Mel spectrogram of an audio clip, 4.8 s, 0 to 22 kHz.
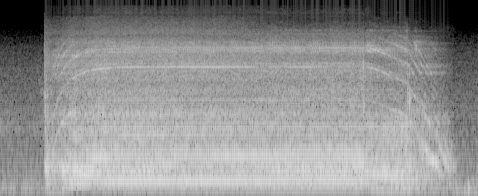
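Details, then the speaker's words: New Campbell-Hausfeld PW1835 1800 PSI electric pressure washer: sharp start to a steady high buzzy universal motor whine, even, then smooth wind-down; runs normally. "And it indeed has a universal motor, which sounds like shit. Not at all as cool as the old one, but it looks like it works."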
